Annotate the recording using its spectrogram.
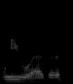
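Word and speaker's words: weewx: the program itself is w-e-e-w-x pronounced we weather it's a free open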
